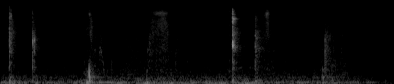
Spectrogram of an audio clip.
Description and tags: GARTION Alexis 2013 2014 son5
Sound : recording the sound of a man walking with crutches with a dynamic microphone
Stéréo
16 bits
Duration : 4 seconds
//EFFECT
Egalisation
Fade Out
Réduction de bruit (sensibilité : 8db)
Amplification (5db)\\
Typologie : Itération variée
Morphologie
masse : Groupe nodal complexe
timbre harmonique : Brillant
grain : lisse
allure : sans vribato / sans chevrotement
dynamique : attaque abrupte
profil mélodique : variation scalaire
